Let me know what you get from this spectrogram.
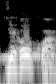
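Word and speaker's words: Jehovah: yang huruf mati semua Dikasih huruf hidup wah bacanya jadi Jehova Jehova gituah penerjemah King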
